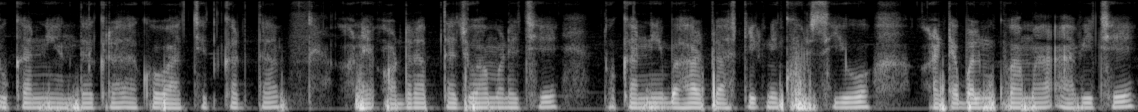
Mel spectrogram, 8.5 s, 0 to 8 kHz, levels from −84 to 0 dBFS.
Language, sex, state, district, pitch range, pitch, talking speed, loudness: Gujarati, male, Gujarat, Valsad, 120-130 Hz, 125 Hz, 155 wpm, -21 LUFS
